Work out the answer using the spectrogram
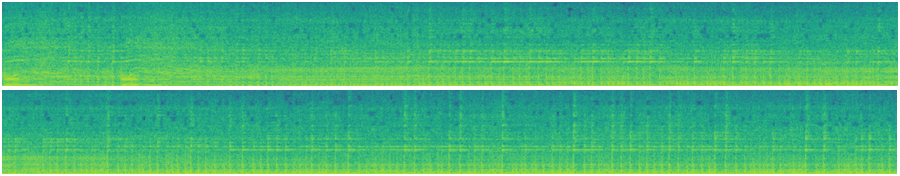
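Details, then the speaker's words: Water-cooled two-stroke Goped scooter, new coolant pump: engine catches, revs shoot up on their own and hold a high buzzing idle; lean from an air leak at the unplugged pulse line; plugging it made idle drop. "this is the pulse that goes to the other pump and i told myself i was going to plug that before i ran it and that's why it started up and ran so lean i got an air leak right here"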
